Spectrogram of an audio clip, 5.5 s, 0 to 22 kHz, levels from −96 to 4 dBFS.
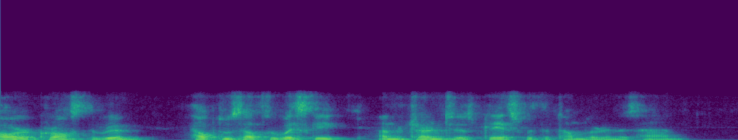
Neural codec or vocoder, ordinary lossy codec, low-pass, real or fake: none; Opus, 16 kbps; 7.2 kHz; real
